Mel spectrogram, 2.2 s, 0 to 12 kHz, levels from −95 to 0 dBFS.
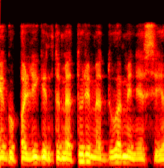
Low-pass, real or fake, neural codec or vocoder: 7.2 kHz; real; none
